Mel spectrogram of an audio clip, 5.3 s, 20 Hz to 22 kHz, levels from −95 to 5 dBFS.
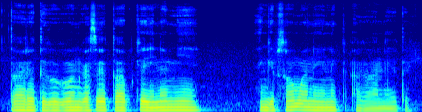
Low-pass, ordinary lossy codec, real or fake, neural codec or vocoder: none; none; real; none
